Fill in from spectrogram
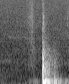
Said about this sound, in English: I have another little slurp.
